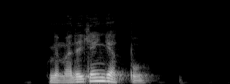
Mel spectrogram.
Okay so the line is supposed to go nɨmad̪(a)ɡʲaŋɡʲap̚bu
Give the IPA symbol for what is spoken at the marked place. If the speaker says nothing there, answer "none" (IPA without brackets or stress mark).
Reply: e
